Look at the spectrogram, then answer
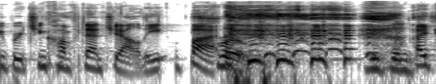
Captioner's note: laughs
